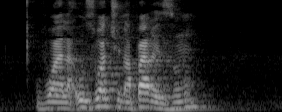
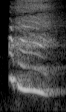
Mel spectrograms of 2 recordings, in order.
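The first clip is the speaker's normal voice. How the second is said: high laughing squeal of "Eh"; 5 dB louder than usual. Real, not acted. Amused by her Bété side, a high laughing squeal. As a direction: burst into a high-pitched laughing "Eh".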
